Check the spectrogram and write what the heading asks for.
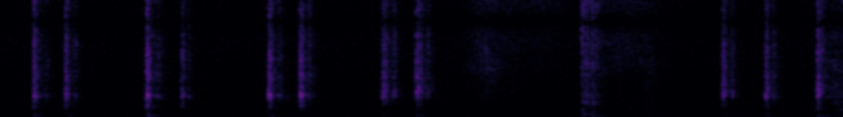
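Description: Near silence broken by about a dozen faint, irregular taps as a flat watercolour brush loaded with paint is dabbed onto watercolour paper.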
